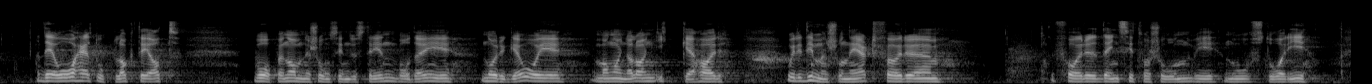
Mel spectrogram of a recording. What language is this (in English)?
Norwegian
